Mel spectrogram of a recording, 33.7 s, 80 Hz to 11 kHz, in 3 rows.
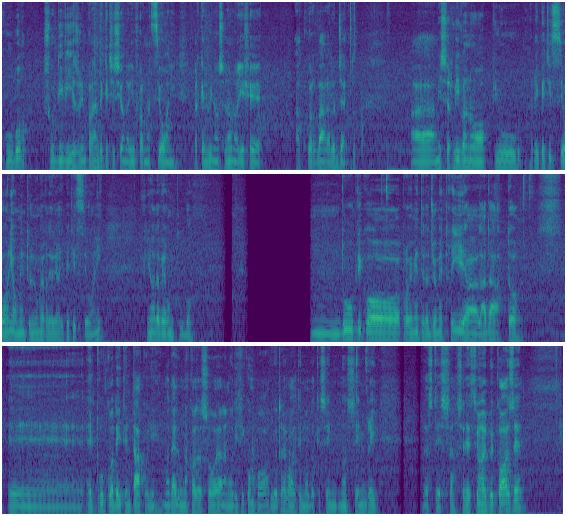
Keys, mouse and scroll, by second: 18.9 KP_3, 19.9 scroll up 1, 20.3 middle click, 31.2 middle click, 32.6 KP_1.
